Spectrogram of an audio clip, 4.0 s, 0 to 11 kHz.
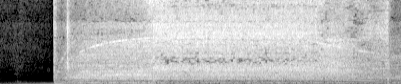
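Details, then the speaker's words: Shark UV725 vacuum with a split, coming-apart hose: motor spins up to a loud airy roar with a steady thin whistle; noise stops when the hose is removed, and suction is lost through the damaged hose. "I took everything apart, replaced it with the other one, and it came down to this hose, and it started causing this noise."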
